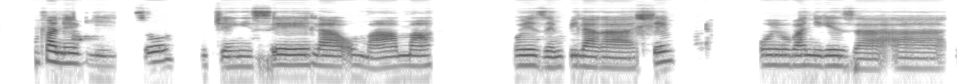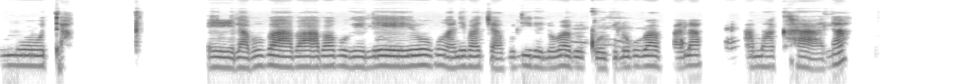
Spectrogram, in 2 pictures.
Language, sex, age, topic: North Ndebele, female, 25-35, health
